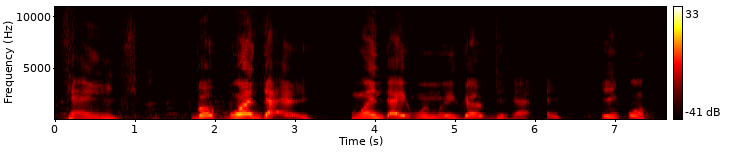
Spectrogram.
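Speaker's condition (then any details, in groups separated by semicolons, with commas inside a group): Cerebral palsy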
